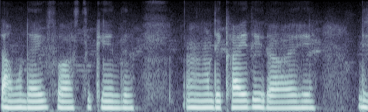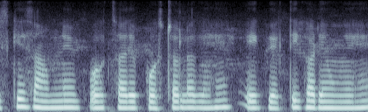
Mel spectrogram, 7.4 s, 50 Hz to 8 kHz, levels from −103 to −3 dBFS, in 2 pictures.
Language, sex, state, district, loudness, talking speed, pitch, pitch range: Hindi, female, Uttar Pradesh, Etah, -18 LUFS, 155 wpm, 170 Hz, 170-175 Hz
